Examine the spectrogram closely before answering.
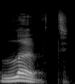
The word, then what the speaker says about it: loved: É muito comum ouvir pessoas do Brasil falarem love, só que em inglês se fala love e aí com o D fica loved, ainda não pronunciando a letra E, tá?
